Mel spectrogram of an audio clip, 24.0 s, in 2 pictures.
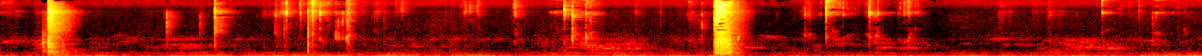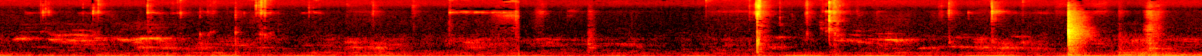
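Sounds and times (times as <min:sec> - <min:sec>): low steady hum: 0:00.0 - 0:24.0
small sticky clicks and crackles: 0:01.6 - 0:06.1, 0:08.0 - 0:09.3.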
